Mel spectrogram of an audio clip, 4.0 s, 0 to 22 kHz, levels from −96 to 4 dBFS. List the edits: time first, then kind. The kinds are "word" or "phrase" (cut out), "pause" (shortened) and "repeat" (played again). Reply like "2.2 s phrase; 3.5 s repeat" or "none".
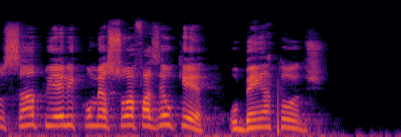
none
